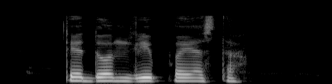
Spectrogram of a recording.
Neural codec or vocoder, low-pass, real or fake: none; 9.9 kHz; real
